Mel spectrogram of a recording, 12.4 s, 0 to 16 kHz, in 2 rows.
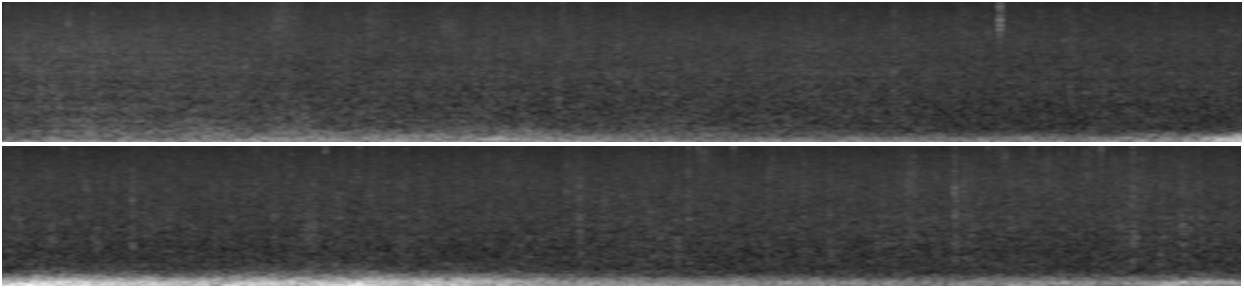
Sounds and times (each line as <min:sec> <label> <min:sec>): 0:00.0 rain 0:12.3
0:05.8 Thunder 0:12.3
